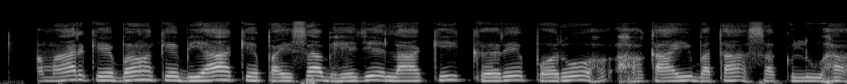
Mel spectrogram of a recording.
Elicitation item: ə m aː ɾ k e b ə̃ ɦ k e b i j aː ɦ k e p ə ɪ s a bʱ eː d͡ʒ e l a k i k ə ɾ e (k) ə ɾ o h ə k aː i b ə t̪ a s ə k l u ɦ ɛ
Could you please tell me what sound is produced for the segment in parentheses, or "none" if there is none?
p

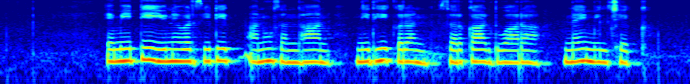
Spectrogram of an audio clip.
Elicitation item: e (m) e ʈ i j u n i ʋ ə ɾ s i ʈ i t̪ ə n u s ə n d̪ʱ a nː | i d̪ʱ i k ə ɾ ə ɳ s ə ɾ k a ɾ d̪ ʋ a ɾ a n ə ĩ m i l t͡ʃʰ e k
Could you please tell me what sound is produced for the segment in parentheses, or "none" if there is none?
m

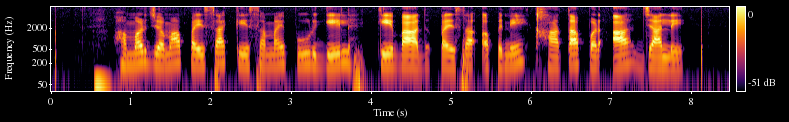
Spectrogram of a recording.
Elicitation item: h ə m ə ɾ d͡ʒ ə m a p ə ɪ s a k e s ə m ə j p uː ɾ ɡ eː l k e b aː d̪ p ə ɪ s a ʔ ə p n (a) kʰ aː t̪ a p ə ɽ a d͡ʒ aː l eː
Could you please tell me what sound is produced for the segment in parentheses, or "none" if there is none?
e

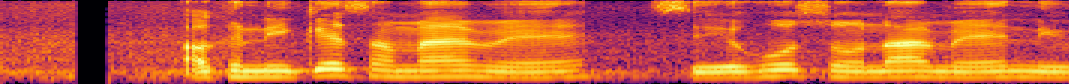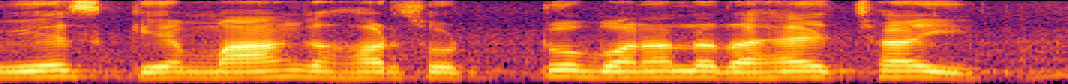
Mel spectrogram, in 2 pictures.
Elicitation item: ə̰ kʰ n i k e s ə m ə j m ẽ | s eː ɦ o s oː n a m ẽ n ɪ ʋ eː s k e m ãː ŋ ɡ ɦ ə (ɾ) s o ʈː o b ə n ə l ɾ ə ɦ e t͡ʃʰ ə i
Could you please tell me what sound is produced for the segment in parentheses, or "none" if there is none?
ɾ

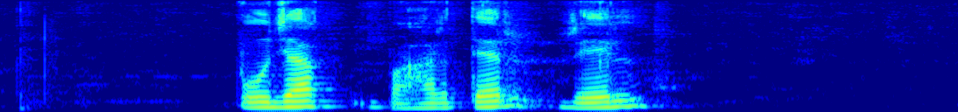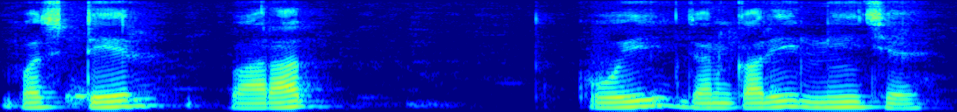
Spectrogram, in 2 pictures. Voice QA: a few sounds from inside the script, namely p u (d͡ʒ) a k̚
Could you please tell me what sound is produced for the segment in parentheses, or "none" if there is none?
d͡ʒ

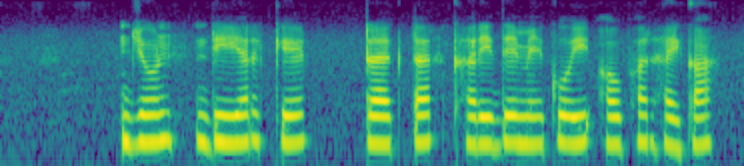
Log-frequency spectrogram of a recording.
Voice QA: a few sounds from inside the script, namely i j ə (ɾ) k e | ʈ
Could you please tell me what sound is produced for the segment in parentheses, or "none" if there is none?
ɾ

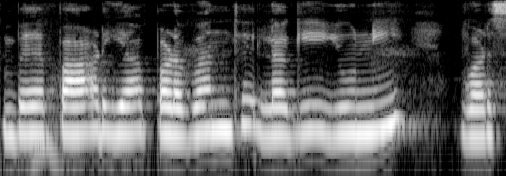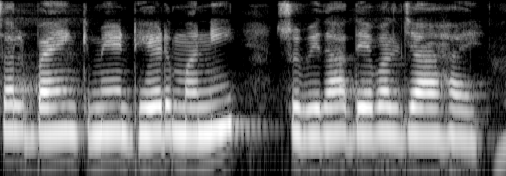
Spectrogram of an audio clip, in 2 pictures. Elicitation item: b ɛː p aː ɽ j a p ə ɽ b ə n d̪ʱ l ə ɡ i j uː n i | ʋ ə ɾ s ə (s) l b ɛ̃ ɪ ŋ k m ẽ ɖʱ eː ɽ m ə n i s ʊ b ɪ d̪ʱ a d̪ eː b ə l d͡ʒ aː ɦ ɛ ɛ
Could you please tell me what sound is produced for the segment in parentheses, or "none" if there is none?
none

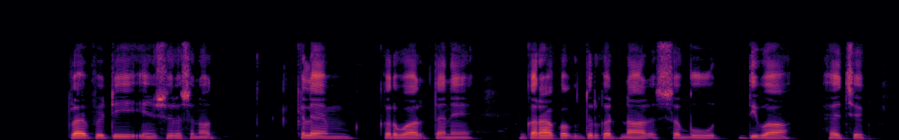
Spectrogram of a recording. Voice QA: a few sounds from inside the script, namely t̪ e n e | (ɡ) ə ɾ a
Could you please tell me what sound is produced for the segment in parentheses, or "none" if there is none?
ɡ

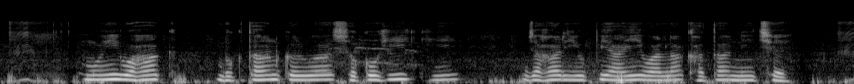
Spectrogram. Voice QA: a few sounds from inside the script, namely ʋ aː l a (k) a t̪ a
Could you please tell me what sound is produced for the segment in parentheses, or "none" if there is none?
kʰ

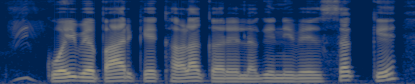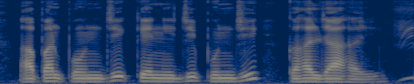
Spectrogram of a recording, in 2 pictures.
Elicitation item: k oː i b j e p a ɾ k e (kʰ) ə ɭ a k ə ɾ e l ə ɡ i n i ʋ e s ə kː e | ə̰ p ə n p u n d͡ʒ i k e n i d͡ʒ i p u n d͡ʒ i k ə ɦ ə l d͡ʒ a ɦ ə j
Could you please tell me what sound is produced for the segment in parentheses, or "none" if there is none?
kʰ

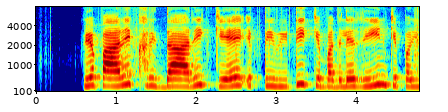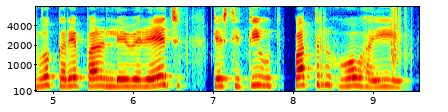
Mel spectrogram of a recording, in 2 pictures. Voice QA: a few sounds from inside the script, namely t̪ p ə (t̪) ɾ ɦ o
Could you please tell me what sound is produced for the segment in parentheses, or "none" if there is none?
t̪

